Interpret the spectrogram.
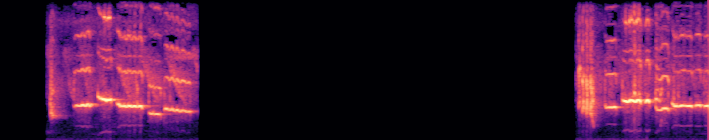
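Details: Male mangrove blue flycatcher whistling its clear song in the style called nyiul: two separate phrases, each opening with a brief stutter and then sliding into pure, stepped whistles, with a long silent gap between. No other sounds.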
